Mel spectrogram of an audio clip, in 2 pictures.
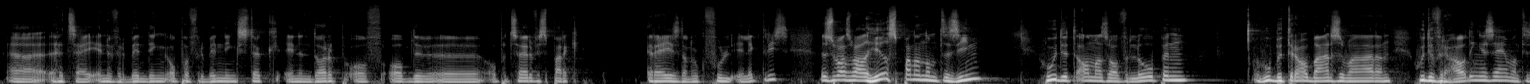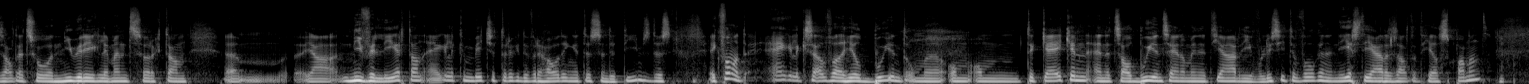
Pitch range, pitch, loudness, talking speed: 135-175 Hz, 150 Hz, -23 LUFS, 210 wpm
